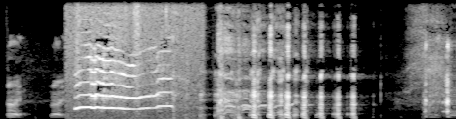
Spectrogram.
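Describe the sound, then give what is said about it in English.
A single long, drawn-out cat meow, loud, wavering in pitch for over a second, then followed by a burst of people talking. “It was a cat.”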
